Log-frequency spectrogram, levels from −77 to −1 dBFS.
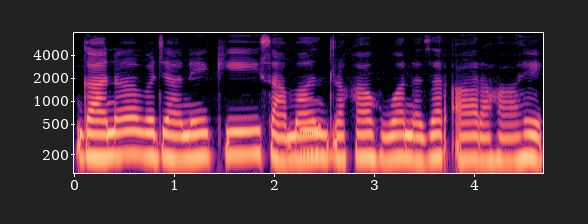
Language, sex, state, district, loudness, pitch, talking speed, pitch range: Hindi, female, Odisha, Malkangiri, -15 LUFS, 185 Hz, 130 wpm, 175-190 Hz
